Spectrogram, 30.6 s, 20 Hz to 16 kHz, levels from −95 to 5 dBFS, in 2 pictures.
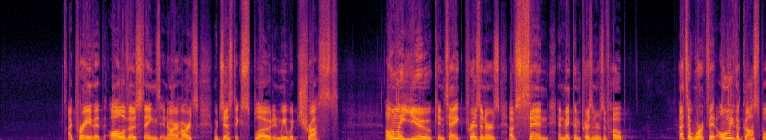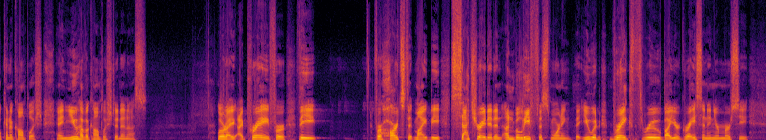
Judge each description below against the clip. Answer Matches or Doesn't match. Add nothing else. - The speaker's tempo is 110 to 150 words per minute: Matches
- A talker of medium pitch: Matches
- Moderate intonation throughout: Matches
